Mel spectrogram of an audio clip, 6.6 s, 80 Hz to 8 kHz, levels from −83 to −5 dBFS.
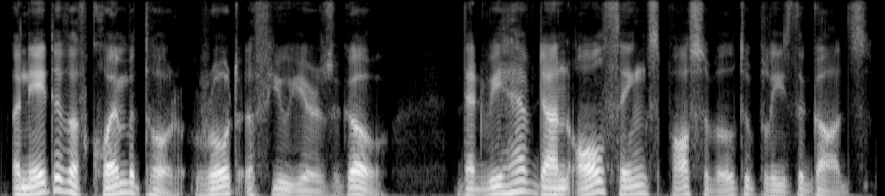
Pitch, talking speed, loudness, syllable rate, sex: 100 Hz, 180 wpm, -18 LUFS, 5.2 syllables/s, male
